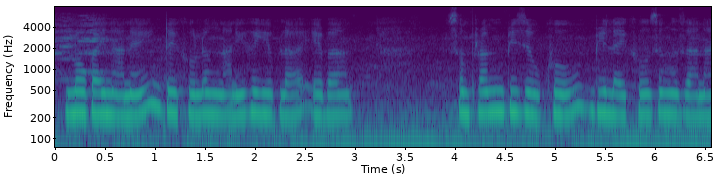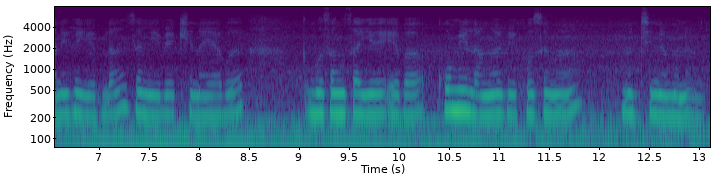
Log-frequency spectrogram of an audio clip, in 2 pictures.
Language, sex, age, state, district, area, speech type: Bodo, female, 30-45, Assam, Udalguri, rural, spontaneous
